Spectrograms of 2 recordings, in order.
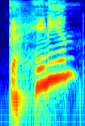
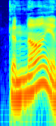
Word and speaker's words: Ghanaian: stadium disaster 129 uh gahanian Ghanaian Ghanaian is that how that's pronounced yeah from Ghana um football fans die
